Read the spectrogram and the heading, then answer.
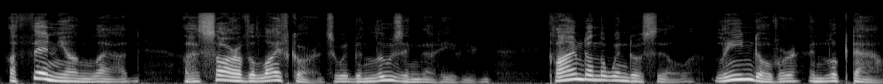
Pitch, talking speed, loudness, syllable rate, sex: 145 Hz, 175 wpm, -17 LUFS, 4.7 syllables/s, male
